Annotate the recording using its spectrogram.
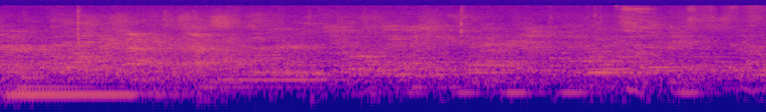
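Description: An organ plays slow, held notes that echo in a large hall.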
